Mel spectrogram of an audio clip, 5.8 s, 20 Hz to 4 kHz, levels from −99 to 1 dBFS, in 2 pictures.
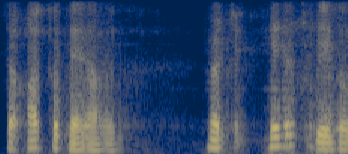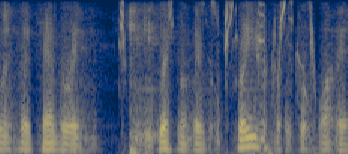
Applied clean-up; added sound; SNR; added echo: neural separator model SepFormer WHAMR!.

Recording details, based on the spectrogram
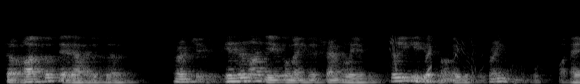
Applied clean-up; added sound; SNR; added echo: neural mask model DeepFilterNet 3.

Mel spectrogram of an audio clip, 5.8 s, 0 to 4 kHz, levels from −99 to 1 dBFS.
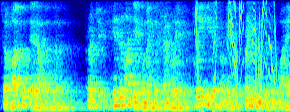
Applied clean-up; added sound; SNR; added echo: none; Scratching (performance technique); 11 dB; reverberation time 1.0 s.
